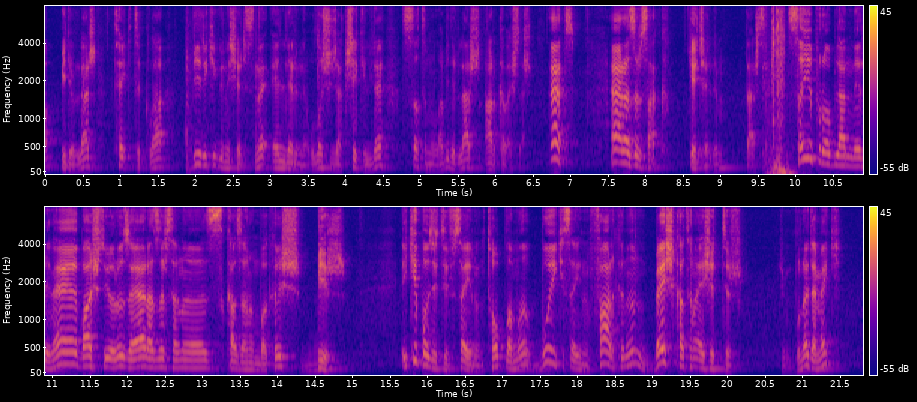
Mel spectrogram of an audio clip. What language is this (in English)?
Turkish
